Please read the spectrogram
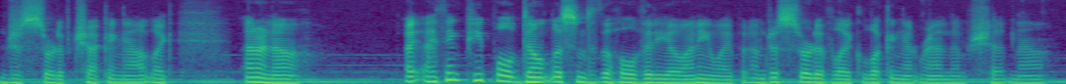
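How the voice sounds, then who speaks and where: A man talks very fast with lively intonation while music plays in the background. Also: fairly high pitch for a man. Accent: American. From New York City. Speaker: YouTuber. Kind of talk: casual monologue. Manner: halting.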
